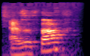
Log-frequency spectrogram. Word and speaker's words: Azathoth: I'm blaming Cthulhu and Azoth. – Azathoth? – Azathoth, oh my gosh.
